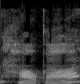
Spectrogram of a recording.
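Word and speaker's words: 好: 여기에서 주의할 점은 하가 원래 몇 성인가요? 그렇죠. How 할 때 how 3성이었습니다. 그렇죠? 보호로 할 때는 경성으로 될 경우도 있겠지만 취미일 때만 하우가 사성입니다.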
